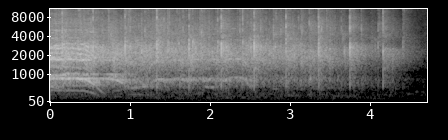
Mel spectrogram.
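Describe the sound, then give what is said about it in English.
A crowd breaks into steady applause that gradually thins out, leaving a few scattered, distinct claps before it fades away. “But they'll probably clap for you later today.”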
